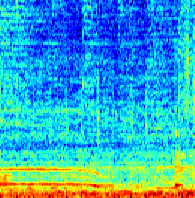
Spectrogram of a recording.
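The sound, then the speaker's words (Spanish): A large audience at a Christian worship service shouting and cheering loudly together in sustained praise, a shout of glory and victory to the Lord, the roar filling the room over a steady rhythmic beat underneath. “Ese es el grito de victoria que el Señor ha”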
